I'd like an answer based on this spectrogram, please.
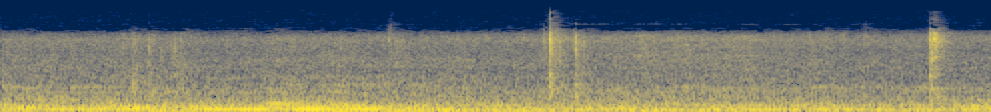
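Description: A steady low rumble, with two sharp clicks of electronic parts being handled, one a little before three seconds in and one near the end.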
